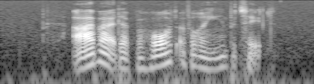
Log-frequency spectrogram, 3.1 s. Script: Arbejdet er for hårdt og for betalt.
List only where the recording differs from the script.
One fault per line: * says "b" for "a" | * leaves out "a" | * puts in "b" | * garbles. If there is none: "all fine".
* puts in "ringe"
